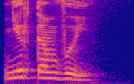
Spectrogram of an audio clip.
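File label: "ниртӧм вый", Komi-Zyrian, female; kpv audio dict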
